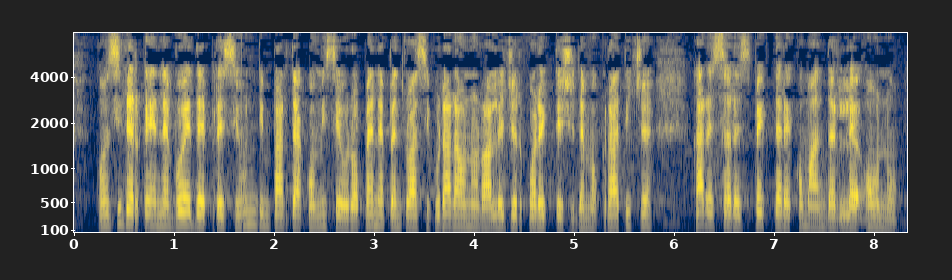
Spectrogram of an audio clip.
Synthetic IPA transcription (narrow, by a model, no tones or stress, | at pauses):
ko̞nsid̪e̞rkəje̞ne̞vo̞je̞d̪e̞pɾe̞siunʲd̪inpart̪eako̞misijejeuɾo̞pe̞ne̞pent̪ɾuasiɡuɾaɾeauno̞ɾale̞d͡ʒe̞rʲko̞ɾe̞k̚t̪e̞ʃid̪e̞mo̞kɾat̪it͡ʃe̞kaɾe̞səɾe̞spe̞k̚t̪e̞ɾe̞ko̞mand̪əɾile̞ʔo̞nu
